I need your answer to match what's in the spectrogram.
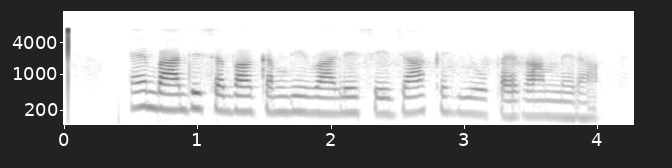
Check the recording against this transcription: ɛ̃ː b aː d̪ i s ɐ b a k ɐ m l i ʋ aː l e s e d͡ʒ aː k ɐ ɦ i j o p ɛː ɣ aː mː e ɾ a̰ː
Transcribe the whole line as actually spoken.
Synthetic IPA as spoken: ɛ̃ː b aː d̪ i s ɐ b a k ɐ m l i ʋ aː l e s e d͡ʒ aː k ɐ ɦ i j o p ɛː ɣ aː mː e ɾ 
